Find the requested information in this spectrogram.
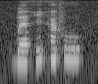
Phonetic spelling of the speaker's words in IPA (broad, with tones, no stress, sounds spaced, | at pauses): ɡ͡b ɛ˨ h i˨˦ h ɛ̃˧ f u˧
